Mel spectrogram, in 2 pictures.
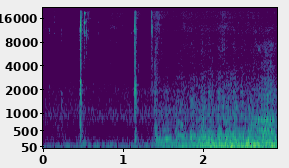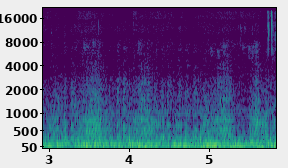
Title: no start 👋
